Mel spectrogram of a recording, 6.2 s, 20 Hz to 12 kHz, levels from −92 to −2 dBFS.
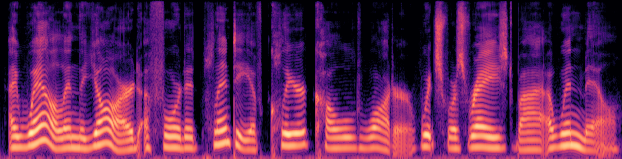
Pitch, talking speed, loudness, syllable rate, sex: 195 Hz, 165 wpm, -17 LUFS, 3.9 syllables/s, female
